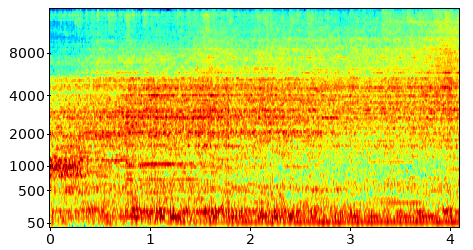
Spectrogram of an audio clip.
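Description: Live metal band's amplified guitars and bass holding a steady low drone through the club PA.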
